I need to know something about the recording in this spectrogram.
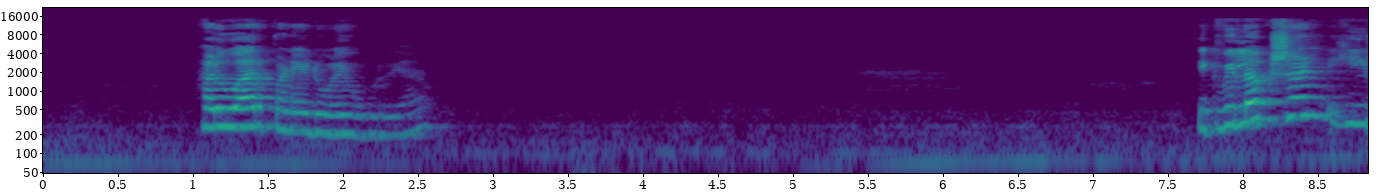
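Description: A young woman speaks calmly and slowly close to a microphone.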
